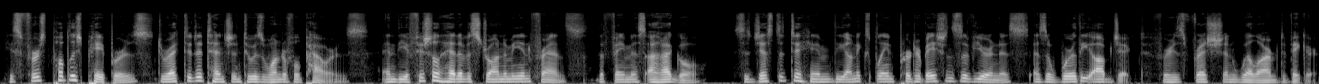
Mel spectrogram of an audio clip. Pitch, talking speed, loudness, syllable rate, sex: 120 Hz, 180 wpm, -19 LUFS, 5.9 syllables/s, male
